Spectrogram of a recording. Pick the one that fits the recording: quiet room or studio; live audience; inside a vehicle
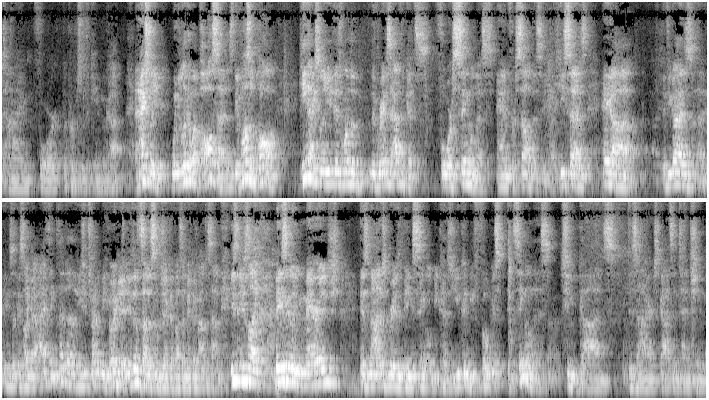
live audience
